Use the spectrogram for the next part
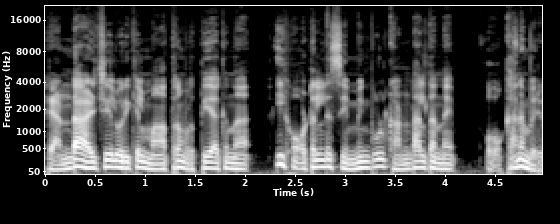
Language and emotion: Malayalam, disgusted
